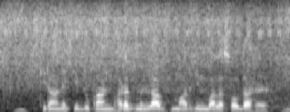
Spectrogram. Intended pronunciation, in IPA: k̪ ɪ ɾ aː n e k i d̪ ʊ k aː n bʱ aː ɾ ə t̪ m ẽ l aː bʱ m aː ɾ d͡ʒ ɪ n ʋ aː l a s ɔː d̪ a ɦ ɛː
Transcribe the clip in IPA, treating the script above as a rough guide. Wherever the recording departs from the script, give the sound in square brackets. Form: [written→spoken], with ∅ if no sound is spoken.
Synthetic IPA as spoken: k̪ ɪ ɾ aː n e k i d̪ ʊ k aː n bʱ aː ɾ ə t̪ m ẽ l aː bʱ m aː ɾ d͡ʒ ɪ n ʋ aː l a s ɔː d̪ a ɦ ɛː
